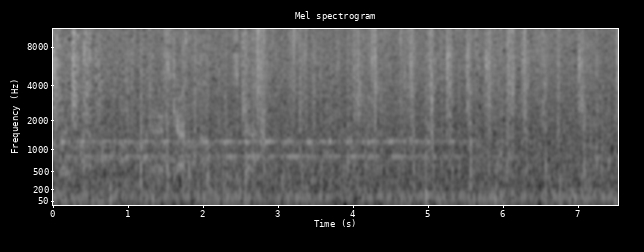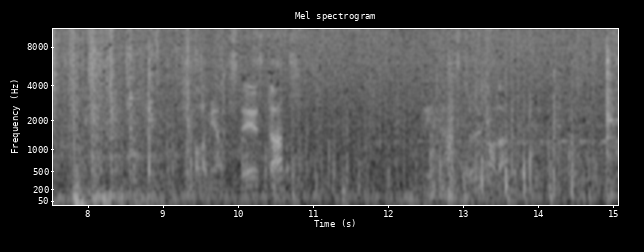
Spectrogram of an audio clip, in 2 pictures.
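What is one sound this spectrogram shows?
Footsteps clank quickly on metal stairs.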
